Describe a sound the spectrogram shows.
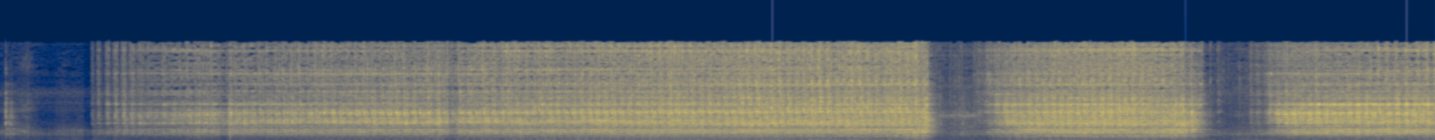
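A chisel scrapes and shaves spinning wood with a loud hiss.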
